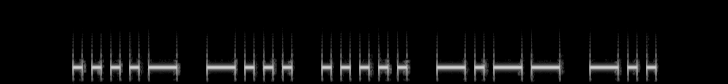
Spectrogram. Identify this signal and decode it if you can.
Morse code, heard as a keyed tone, about 13 wpm, 800 Hz. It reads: 4B5YD
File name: CW / DET / 1 9 1500C S C 12wpm 3811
